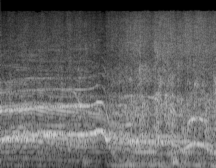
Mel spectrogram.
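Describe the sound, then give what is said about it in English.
Studio audience giving a round of applause for two guests, a continuous loud mix of clapping, cheering and whoops with raised voices rising above the crowd. “Big round of applause for them.”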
